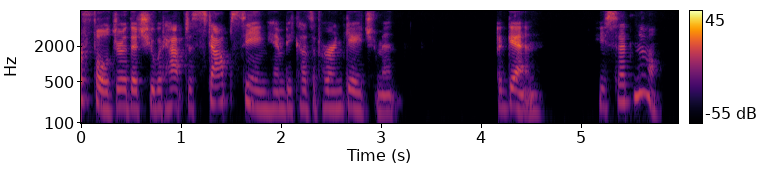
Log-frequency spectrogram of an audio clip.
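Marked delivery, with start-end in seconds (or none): none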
